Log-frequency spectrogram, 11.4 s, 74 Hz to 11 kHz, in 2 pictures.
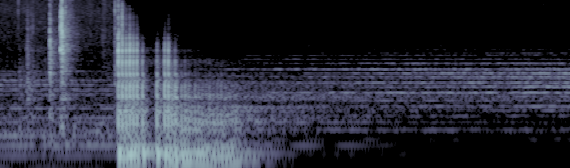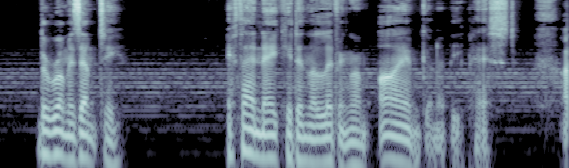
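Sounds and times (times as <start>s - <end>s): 
door creaking open: 0.2s - 2.9s
speech: 6.1s - 7.0s, 8.0s - 11.3s.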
